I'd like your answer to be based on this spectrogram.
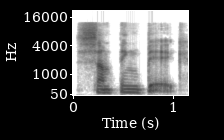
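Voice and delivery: ordinary delivery, nothing marked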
